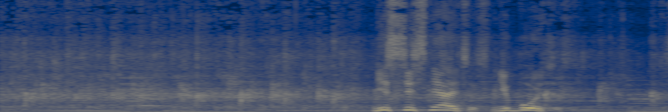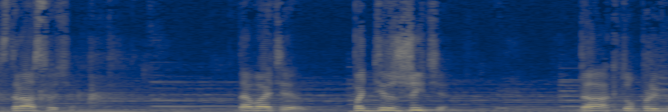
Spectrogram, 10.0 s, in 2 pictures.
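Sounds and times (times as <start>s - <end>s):
audience applause: 0.0s - 6.0s
speech: 2.8s - 4.4s, 5.1s - 5.8s, 6.8s - 8.5s, 9.4s - 10.0s.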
